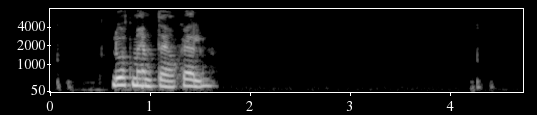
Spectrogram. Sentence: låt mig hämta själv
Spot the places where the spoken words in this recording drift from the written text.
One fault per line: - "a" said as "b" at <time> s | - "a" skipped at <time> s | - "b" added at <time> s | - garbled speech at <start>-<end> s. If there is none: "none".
- "en" added at 1.1 s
